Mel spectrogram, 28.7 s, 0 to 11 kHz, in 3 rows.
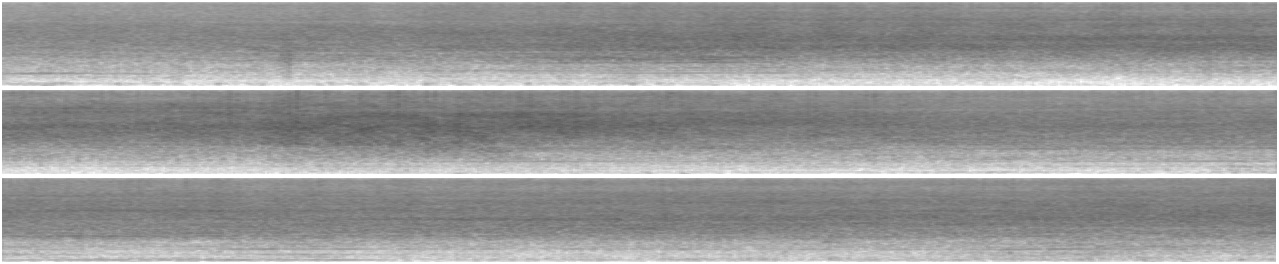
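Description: HO-scale model freight train, a Roco SNCF BB 15000 electric locomotive pulling Lima four-axle wagons, running on the layout's track: a steady rattle of wheels on rail with a faint motor hum. It grows louder about twelve seconds in, as the train runs close by, then settles back.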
